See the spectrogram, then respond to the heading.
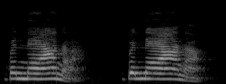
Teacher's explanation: this second syllable is stressed that means this vowel is going to be much longer repeat banana banana so the e is going to be prolonged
